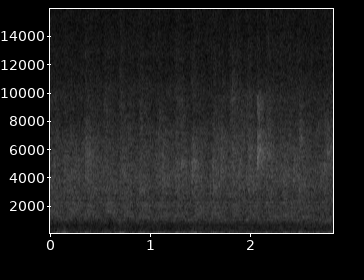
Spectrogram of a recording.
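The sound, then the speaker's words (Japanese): A steady, hissing stream of water from a shower pours continuously, rinsing soap foam away during a hand massage, fairly even in level with no voices. “泡がどんどん流されていくね。”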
